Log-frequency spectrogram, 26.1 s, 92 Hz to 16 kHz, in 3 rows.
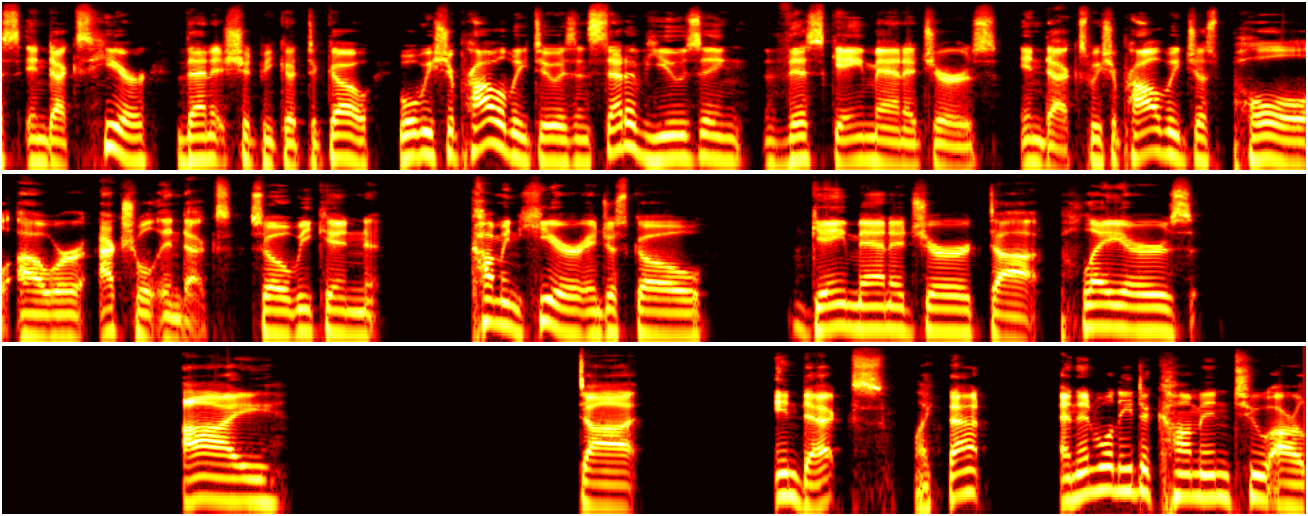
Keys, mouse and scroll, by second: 5.3 right click, 6.0 click, 7.5 click, 7.6 click, 13.3-18.5 typing, 18.8 Right, 18.8 Page_Down, 20.0 click, 20.2 Right, 20.8 ., 21.9-22.9 typing, 24.0 ctrl+s, 25.7 click.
